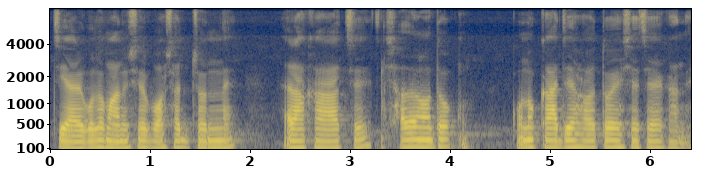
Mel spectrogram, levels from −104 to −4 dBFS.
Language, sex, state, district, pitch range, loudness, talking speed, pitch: Bengali, male, West Bengal, Paschim Medinipur, 100-110 Hz, -21 LUFS, 120 wpm, 105 Hz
